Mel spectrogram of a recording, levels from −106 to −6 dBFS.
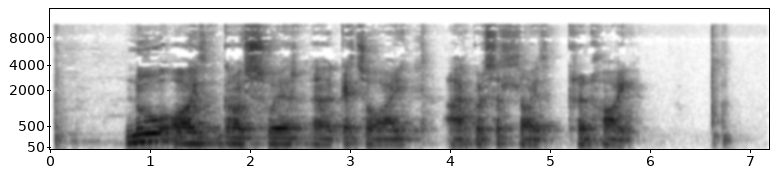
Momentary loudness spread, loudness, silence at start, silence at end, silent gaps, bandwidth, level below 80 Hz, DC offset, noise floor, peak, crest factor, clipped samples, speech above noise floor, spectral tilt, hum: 20 LU; -18 LUFS; 0.05 s; 0.4 s; none; 11.5 kHz; -54 dBFS; under 0.1%; -74 dBFS; -2 dBFS; 18 dB; under 0.1%; 57 dB; -4.5 dB/octave; none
